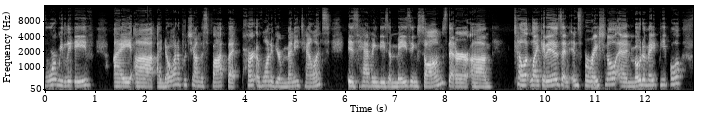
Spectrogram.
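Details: Adult woman speaking; Normal voice.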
